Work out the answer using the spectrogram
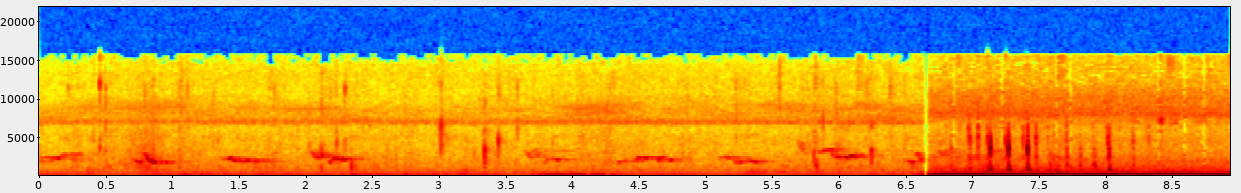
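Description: A bird chirping repeatedly, short notes about two a second, over a steady high thin whine. About two-thirds of the way through, this cuts off and a louder steady low hum begins, with a quick run of clicks over it.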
